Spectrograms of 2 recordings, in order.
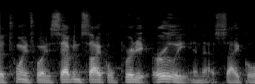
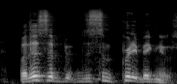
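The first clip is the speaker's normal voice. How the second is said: stuttering, tripping over words, much higher pitch; 4 semitones higher than usual. Announcing big news to Penn State fans in a video, stuttering. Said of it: "Big enough to where I'm stuttering".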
